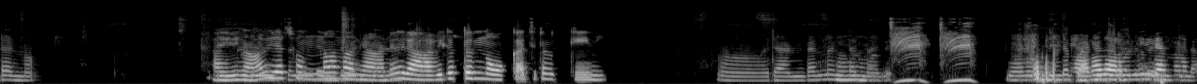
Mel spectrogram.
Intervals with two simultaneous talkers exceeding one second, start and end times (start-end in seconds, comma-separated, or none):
2.2-4.0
